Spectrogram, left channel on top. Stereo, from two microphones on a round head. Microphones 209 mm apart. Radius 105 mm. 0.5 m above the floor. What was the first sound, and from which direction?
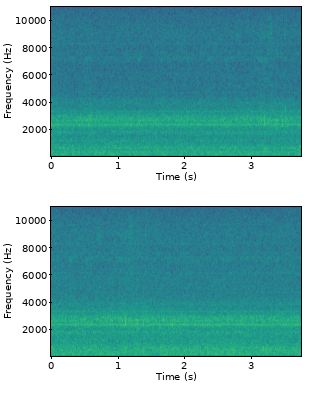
Only background noise.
